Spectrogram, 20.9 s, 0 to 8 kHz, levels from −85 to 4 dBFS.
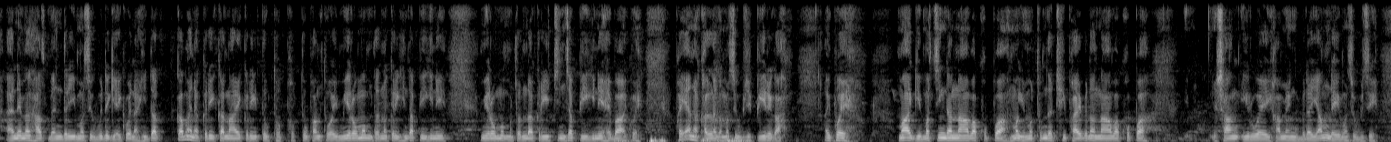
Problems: constant background noise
